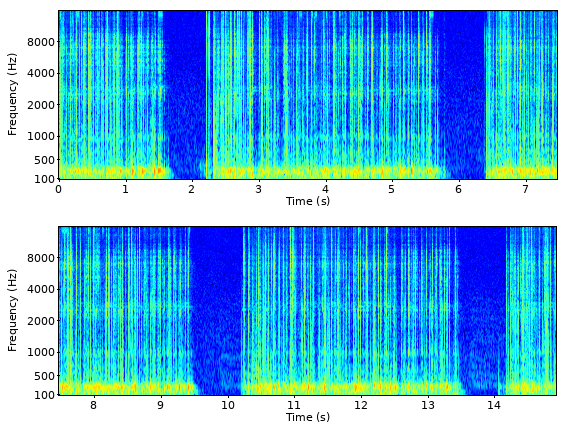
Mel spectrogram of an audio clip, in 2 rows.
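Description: Long acrylic nails scratch and rub directly on the rounded metal mesh grille of a large studio microphone with a hollow head and a sparkly rhinestone-covered body. Four dense bursts of close, crackling scraping come through, each lasting a few seconds. The scraping carries a resonant low hum around 250 Hz under bright grit, and each burst is separated by a brief near-silent pause.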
